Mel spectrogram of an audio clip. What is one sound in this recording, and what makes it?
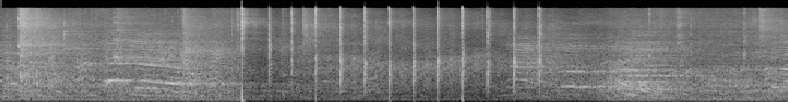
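Men chat and call out in an echoing hall.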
